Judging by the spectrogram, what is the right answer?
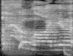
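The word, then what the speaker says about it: Alonya: But if you don't know who I am, my name is Lawya, and on YouTube it is spelled L-A-W-N-Y-A-H. But in real life it is spelled A-L-O-N-Y-A.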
